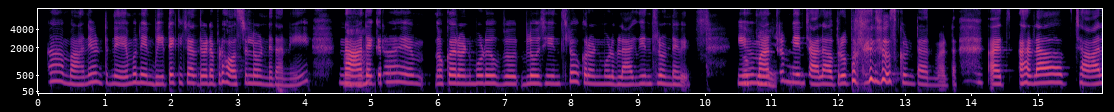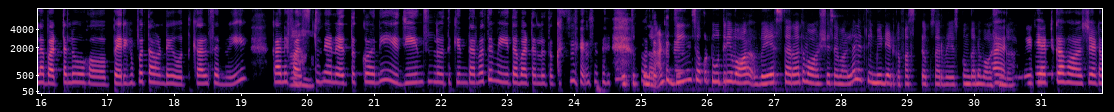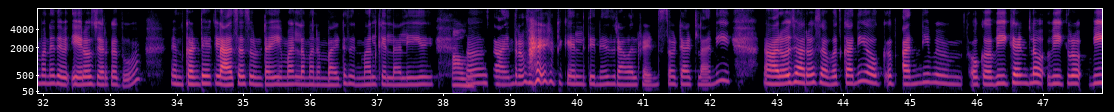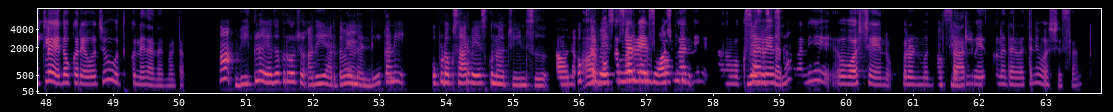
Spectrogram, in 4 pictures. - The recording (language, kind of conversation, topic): Telugu, podcast, మీ గార్డ్రోబ్‌లో ఎప్పుడూ ఉండాల్సిన వస్తువు ఏది?
- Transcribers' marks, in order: in English: "బీటెక్‌లో"; in English: "హాస్టల్‌లో"; in English: "బ్ బ్లూ"; in English: "బ్లాక్"; sniff; giggle; in English: "ఫస్ట్"; giggle; in English: "జీన్స్"; in English: "టూ త్రీ"; in English: "వేర్స్"; in English: "వాష్"; in English: "ఇమ్మీడియేట్‌గా ఫస్ట్"; in English: "ఇమ్మీడియేట్‌గా వాష్"; giggle; in English: "ఫ్రెండ్స్‌తోటి"; in English: "వీకెండ్‌లో వీక్‌లో వీక్‌లో"; in English: "వీక్‌లో"; in English: "జీన్స్"; in English: "వాషింగ్‌కి"; in English: "వాష్"; "మూడు" said as "మూద్"; in English: "వాష్"; other background noise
